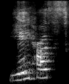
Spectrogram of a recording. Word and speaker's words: viaja: ¿Cuándo viajas con tu familia? Ok, y es viajas. Viaja. Ok, es importante. Viejas would indicate old ladies. Vieja. Yeah, those two words are really close in how they're pronounced.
